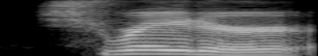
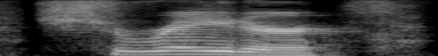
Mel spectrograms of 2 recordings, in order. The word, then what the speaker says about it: Schroeder: Schrader, okay, even though there's an O there, Schrader, and Chris Macksey with Prefix Accounting.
